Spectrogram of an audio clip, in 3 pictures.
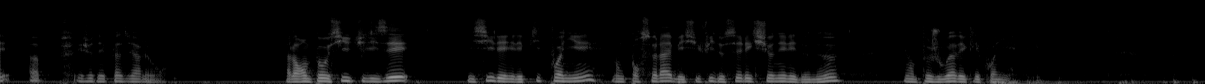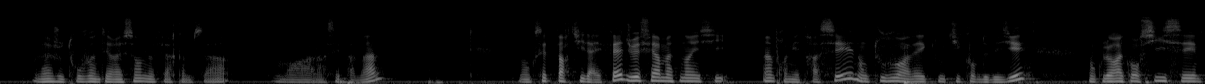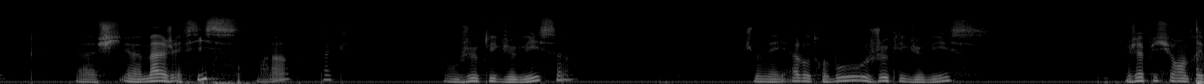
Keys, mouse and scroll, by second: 0.0-2.0 drag, 3.6 click, 7.2-8.3 drag, 9.3 click, 10.1 ctrl+z, 10.4 ctrl+F1, 11.7-15.7 shift+drag, 16.4 KP_Subtract, 17.0 middle click, 26.1 shift+F6, 28.8-31.0 drag, 32.9-35.4 drag.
